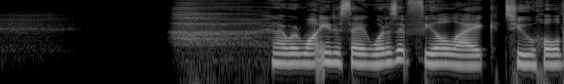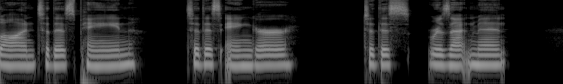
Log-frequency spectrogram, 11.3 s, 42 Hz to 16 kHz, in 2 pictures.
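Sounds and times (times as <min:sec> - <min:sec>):
deep breathing during a guided relaxation exercise: 0:00.0 - 0:00.8, 0:01.7 - 0:02.7
speech: 0:02.7 - 0:08.6, 0:09.3 - 0:10.8.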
